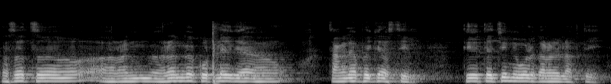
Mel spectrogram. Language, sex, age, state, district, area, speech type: Marathi, male, 60+, Maharashtra, Satara, rural, spontaneous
